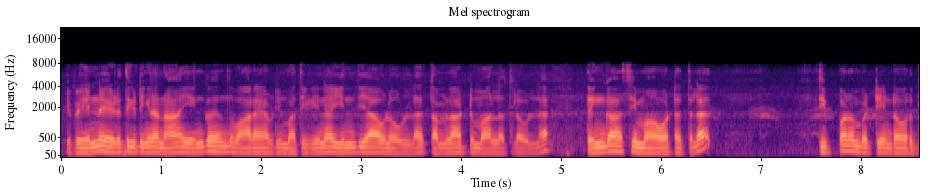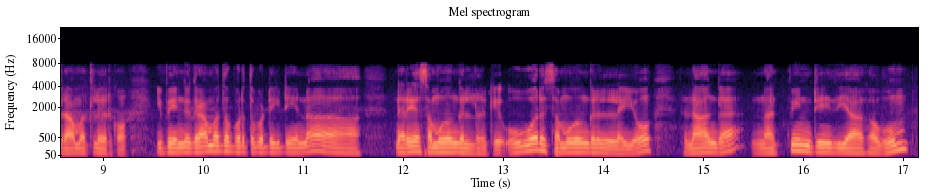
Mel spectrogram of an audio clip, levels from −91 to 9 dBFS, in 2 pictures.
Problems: constant background noise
